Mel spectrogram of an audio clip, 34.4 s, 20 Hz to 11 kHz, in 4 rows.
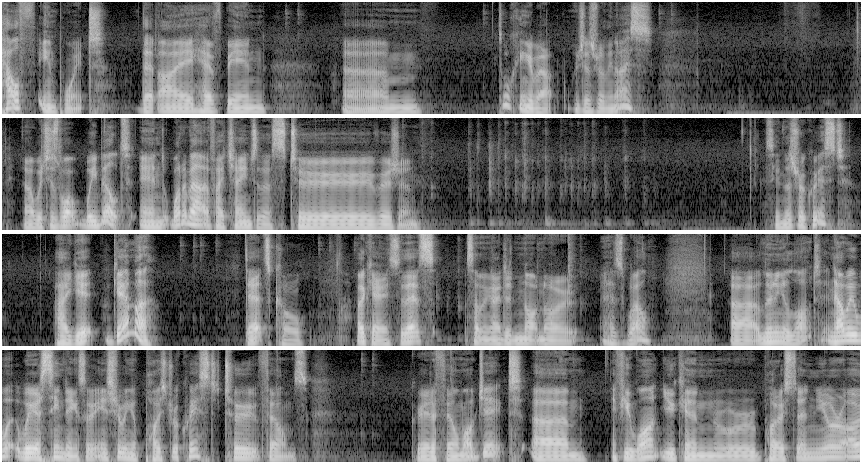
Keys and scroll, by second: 12.6-14.5 typing, 14.9 ctrl+s, 21.1 ctrl+z, 21.7 ctrl+z, 22.1 ctrl+z, 22.9 ctrl+s.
